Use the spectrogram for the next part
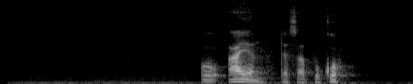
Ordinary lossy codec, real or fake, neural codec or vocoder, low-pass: none; real; none; none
